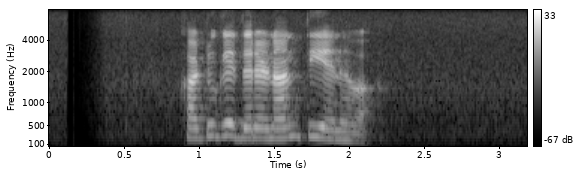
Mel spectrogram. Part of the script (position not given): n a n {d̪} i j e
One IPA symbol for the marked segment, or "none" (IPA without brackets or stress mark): t̪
